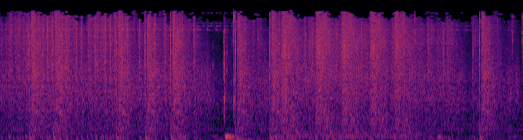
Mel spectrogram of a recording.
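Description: Gunfire in the FPS game Warmode with heavy and assault rifles, a dense, continuous rattle of rapid shots heard close and loud, broken by one brief pause and a sharper crack before the firing resumes.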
